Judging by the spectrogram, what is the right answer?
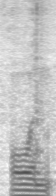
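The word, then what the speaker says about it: -one: और इसके लिए आपका जो ऑक्सो is used as a prefix and on is used, not called it as a one, it is pronounced it as a on is used as a suffix.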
